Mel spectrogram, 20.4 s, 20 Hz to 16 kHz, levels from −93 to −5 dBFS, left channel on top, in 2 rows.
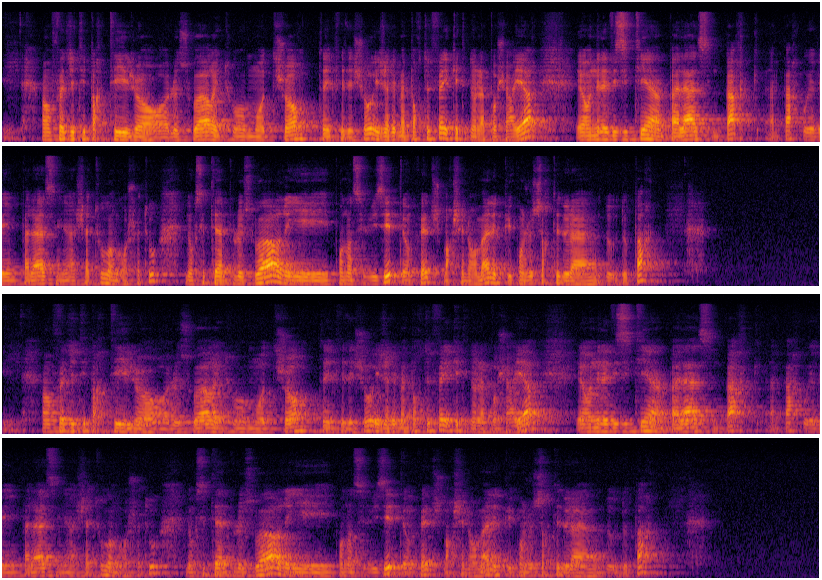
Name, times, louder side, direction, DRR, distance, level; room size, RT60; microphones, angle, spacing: voice 1, 0.0-9.3 9.5-18.3 18.6-19.0, left 4 dB, 80° left, 5 dB, 0.4 m, -31 dB
7.5 x 2.8 x 6.0 m, 0.95 s
head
